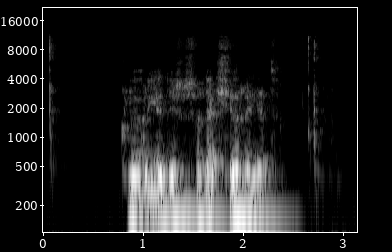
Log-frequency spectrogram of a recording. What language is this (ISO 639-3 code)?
fry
